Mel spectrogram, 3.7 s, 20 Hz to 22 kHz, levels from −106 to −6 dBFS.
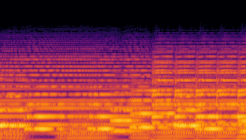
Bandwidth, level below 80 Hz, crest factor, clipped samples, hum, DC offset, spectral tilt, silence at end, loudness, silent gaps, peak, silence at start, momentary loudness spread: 7 kHz; -54 dBFS; 12 dB; under 0.1%; none; under 0.1%; -7 dB/octave; 0 s; -22 LUFS; none; -10 dBFS; 0 s; 7 LU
